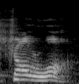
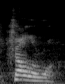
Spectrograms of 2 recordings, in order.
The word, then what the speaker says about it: Charleroi: The British pronunciation is Charleroi. It's Charleroi. Or closer to the French. The French and British one is Charleroi.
